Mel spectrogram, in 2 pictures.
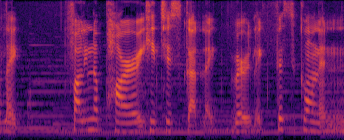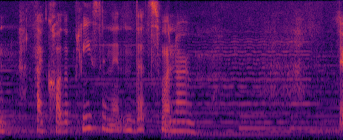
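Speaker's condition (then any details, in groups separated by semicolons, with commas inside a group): No condition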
